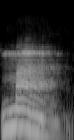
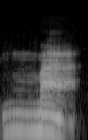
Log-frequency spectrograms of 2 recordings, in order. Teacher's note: tenemos que juntar la boca para tener ese sonido labial y nasal, decir ma, ¿sí?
